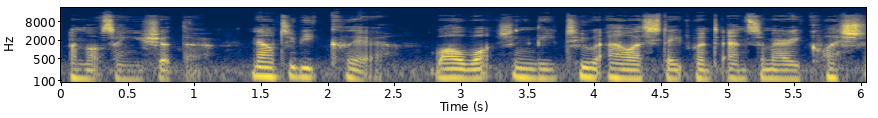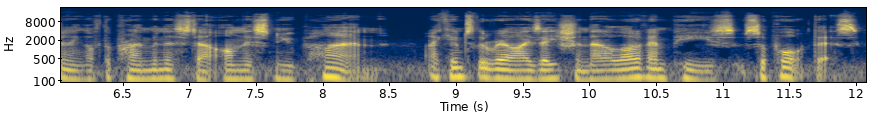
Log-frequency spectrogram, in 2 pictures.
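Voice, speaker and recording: Man, low voice, monotone, annoyed political rant, faint background noise. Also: moderate pace. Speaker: political commentator. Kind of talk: opinion monologue.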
